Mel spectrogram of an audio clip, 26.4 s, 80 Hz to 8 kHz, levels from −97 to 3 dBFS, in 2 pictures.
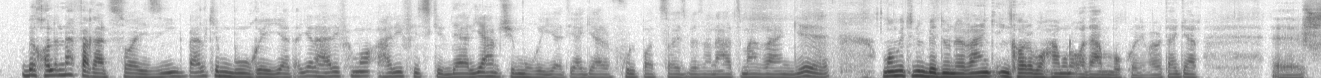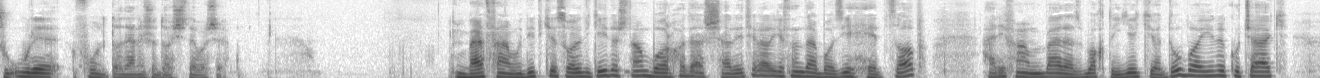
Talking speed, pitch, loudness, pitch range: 155 wpm, 135 Hz, -32 LUFS, 120-155 Hz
